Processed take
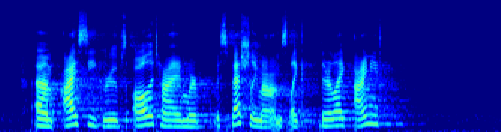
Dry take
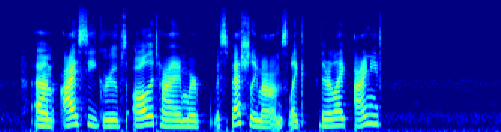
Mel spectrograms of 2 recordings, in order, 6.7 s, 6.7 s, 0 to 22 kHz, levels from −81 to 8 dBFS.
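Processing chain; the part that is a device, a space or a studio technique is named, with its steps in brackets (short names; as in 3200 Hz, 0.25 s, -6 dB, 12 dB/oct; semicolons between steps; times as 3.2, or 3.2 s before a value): compressed reverb return (on a send at -11.5 dB: reverb RT60 1.2 s, pre-delay 83 ms + compressor, threshold -30 dBFS, peak gain reduction 12 dB); on the sum: gain -8 dB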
